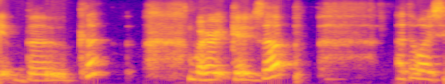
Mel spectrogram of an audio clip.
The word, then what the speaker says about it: bokeh: And some of the paintings I do a technique called bokeh or bokeh. I've actually been looking up how to pronounce that, and some people say bokeh, but in Japanese it's bokeh.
